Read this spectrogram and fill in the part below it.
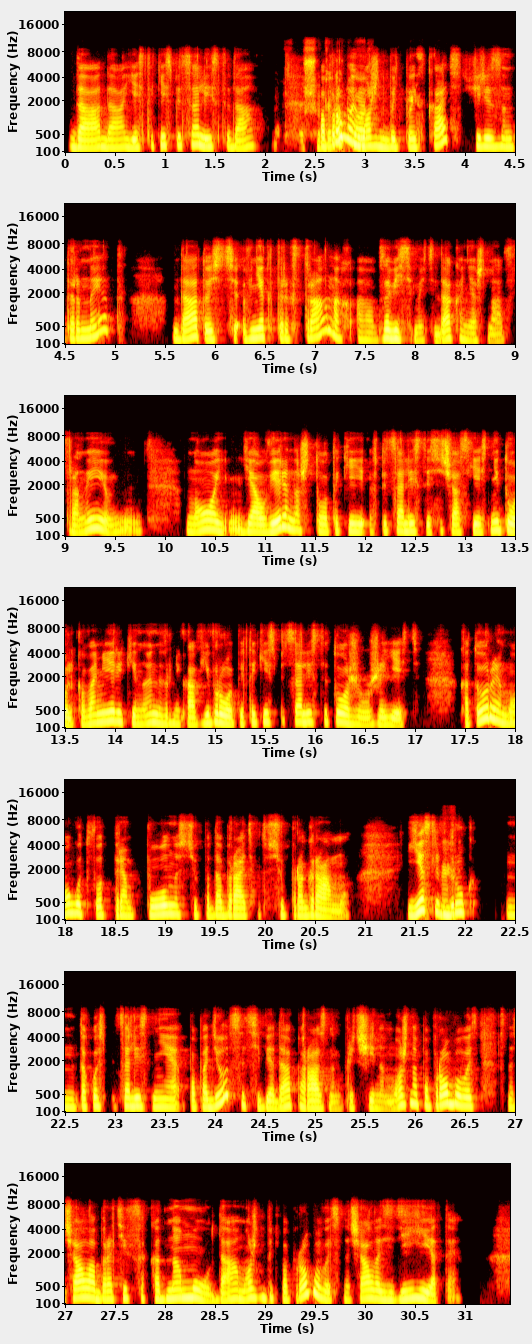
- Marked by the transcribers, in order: unintelligible speech; tapping
- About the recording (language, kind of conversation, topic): Russian, advice, С чего мне начать, если я хочу похудеть или нарастить мышцы?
